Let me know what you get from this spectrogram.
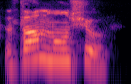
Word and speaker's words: van Monsjou: Van Monsjou.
